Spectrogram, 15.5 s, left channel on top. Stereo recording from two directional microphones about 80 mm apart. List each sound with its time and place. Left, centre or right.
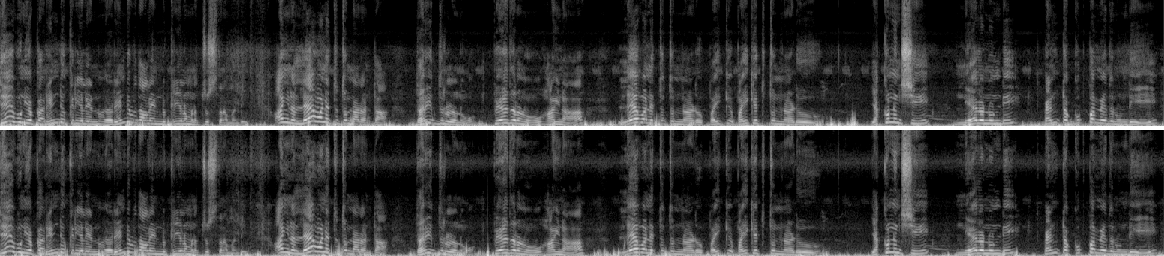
0.0 s speech: right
